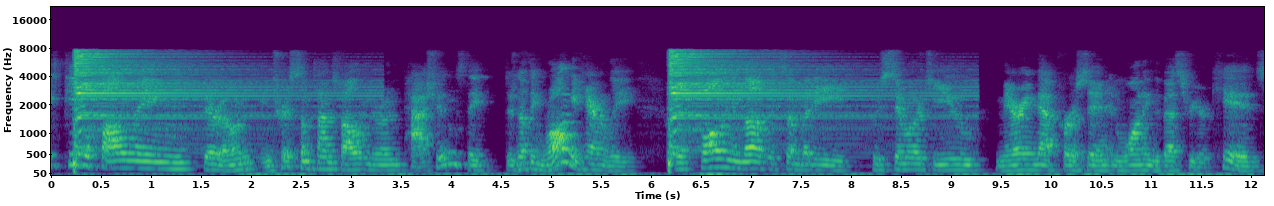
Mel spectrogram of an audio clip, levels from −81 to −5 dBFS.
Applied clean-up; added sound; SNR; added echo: none; Hi-hat; -2 dB; reverberation time 0.3 s.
